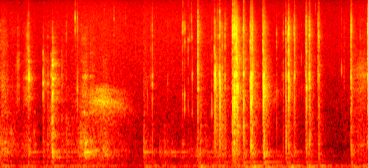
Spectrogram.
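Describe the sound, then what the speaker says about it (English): Rapid flicking and riffling of stiff, brand-new tarot cards, a burst of crisp, clicking slaps in quick succession, close by with no talking. "shuffle it up a few times"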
